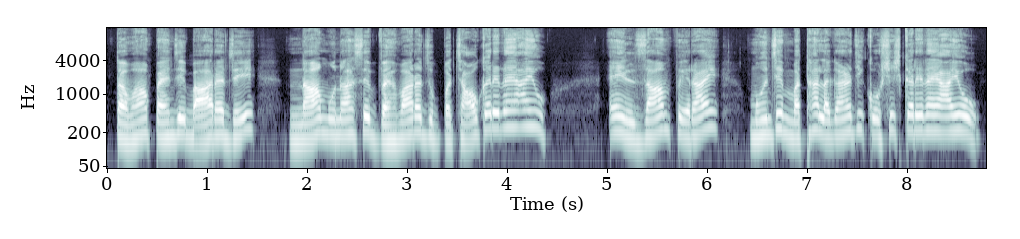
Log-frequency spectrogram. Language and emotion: Sindhi, disgusted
